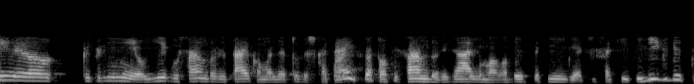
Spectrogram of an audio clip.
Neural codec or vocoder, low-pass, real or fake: codec, 32 kHz, 1.9 kbps, SNAC; 3.6 kHz; fake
